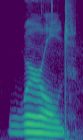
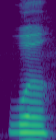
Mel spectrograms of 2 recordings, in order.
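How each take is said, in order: First: The final L and D sounds are clearly pronounced. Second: The final L and D sounds are dropped. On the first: The speaker calls it right. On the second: The speaker calls it wrong.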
